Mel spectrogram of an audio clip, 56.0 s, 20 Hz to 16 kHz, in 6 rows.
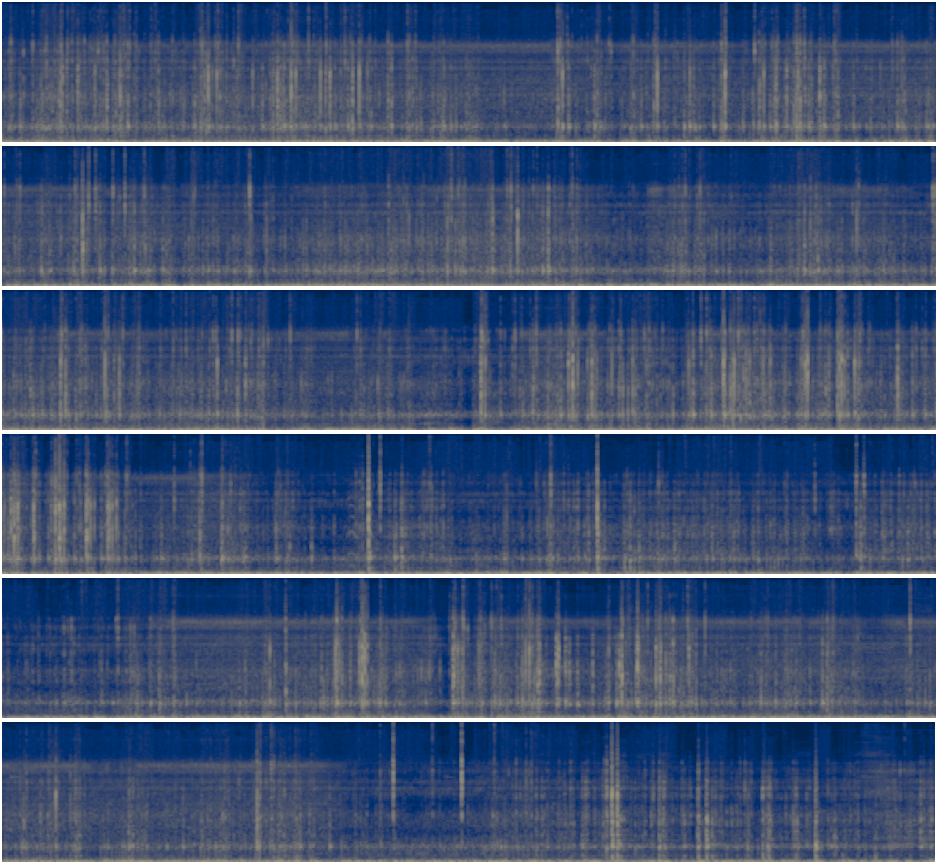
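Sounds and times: bike rattling clicks and knocks: 0.0 - 56.0
tyre noise: 0.0 - 56.0
wind buffeting microphone: 0.0 - 56.0.

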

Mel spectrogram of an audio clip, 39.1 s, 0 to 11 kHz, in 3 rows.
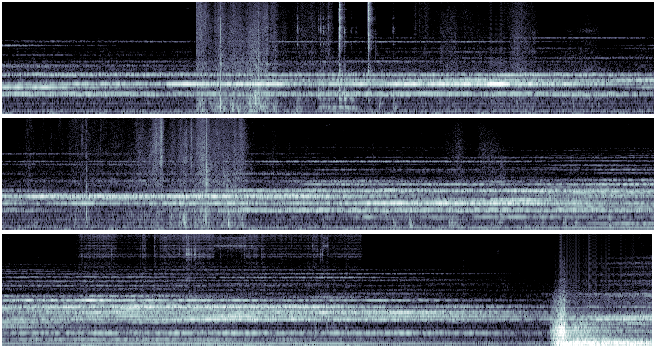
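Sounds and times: eerie drone-like film score: 0.0 - 39.0
faint rustles: 3.9 - 6.8, 13.5 - 18.2.

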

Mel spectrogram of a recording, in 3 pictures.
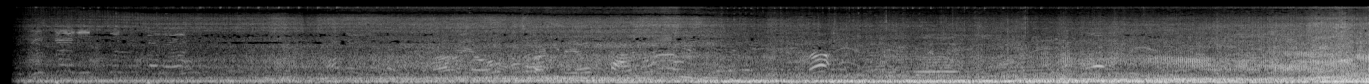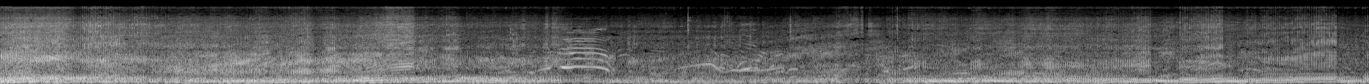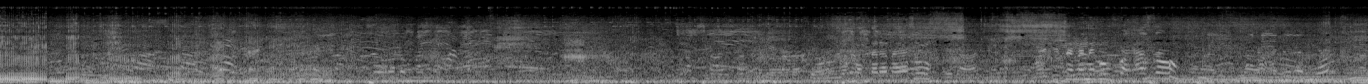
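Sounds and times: dirt bikes revving past: 0.2 - 41.0
crowd shouting: 3.2 - 36.6.

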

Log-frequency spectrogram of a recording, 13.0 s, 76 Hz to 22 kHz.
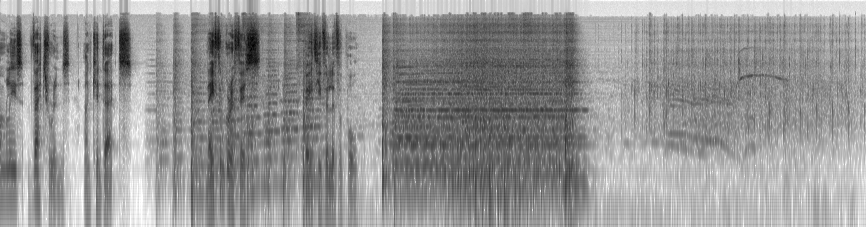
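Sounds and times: brass band holding a chord: 2.2 - 9.0
drums and cymbals: 2.3 - 8.9.

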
